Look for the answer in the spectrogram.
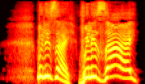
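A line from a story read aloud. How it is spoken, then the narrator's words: Shouted. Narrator (Russian): закричала Ария Чилани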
